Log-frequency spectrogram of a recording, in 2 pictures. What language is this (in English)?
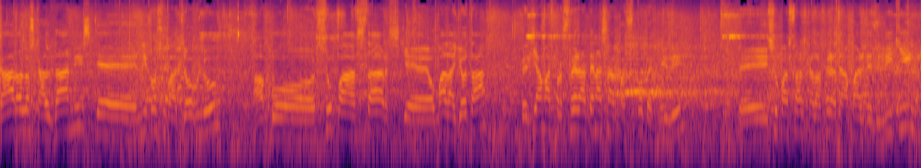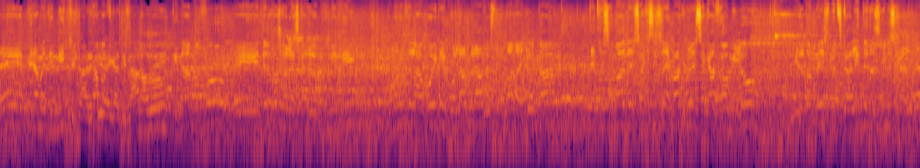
Greek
